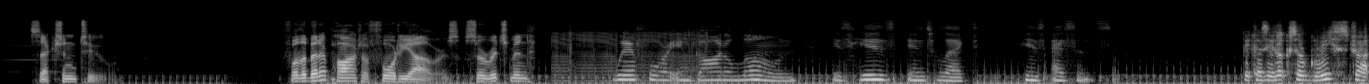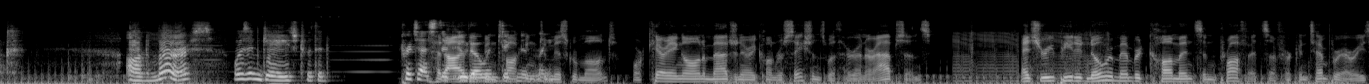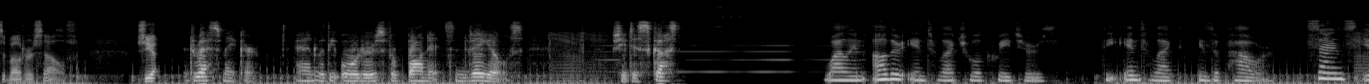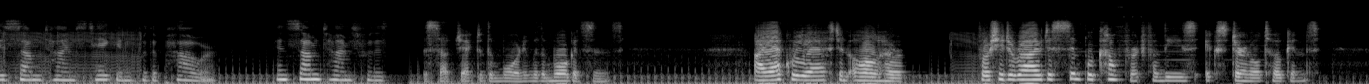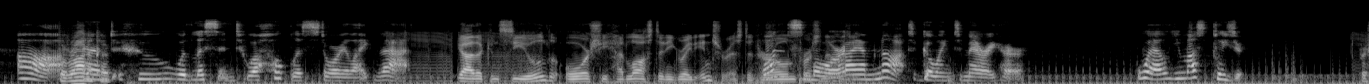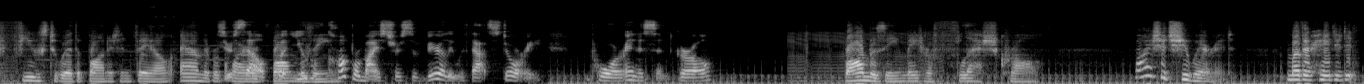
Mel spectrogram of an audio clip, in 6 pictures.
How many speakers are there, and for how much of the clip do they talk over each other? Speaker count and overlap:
4, about 6%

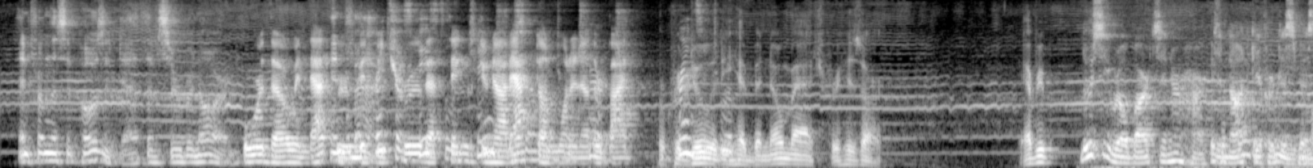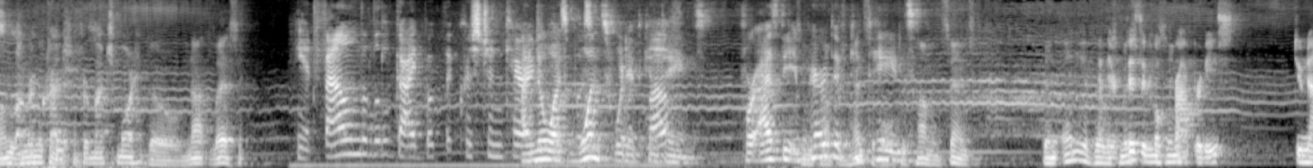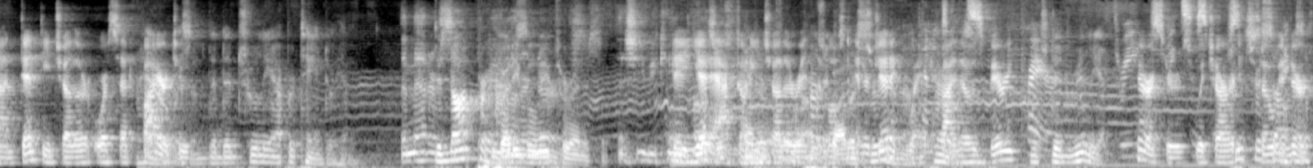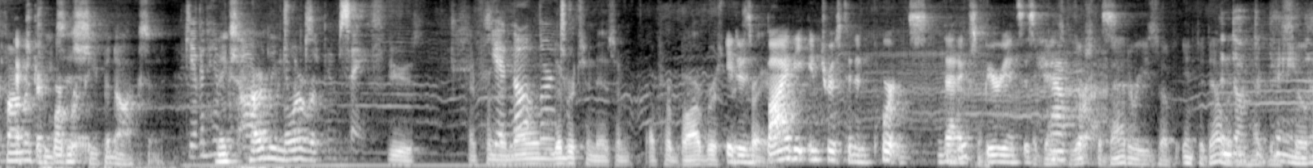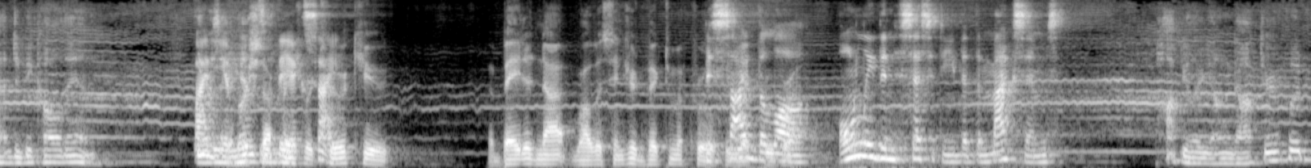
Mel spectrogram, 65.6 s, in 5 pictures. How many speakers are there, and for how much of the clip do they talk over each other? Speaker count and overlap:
8, about 48%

